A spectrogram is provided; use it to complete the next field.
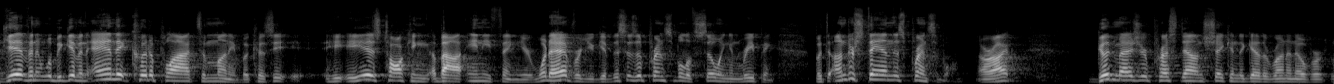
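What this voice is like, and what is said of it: Loud preacher voice. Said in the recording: “Loud, right? ... that's my good preacher voice right there”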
